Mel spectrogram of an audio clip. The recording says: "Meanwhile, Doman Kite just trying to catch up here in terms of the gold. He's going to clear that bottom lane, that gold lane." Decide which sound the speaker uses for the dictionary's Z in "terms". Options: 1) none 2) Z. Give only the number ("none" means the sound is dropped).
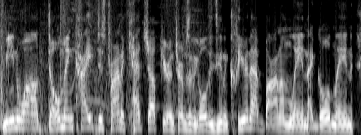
2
